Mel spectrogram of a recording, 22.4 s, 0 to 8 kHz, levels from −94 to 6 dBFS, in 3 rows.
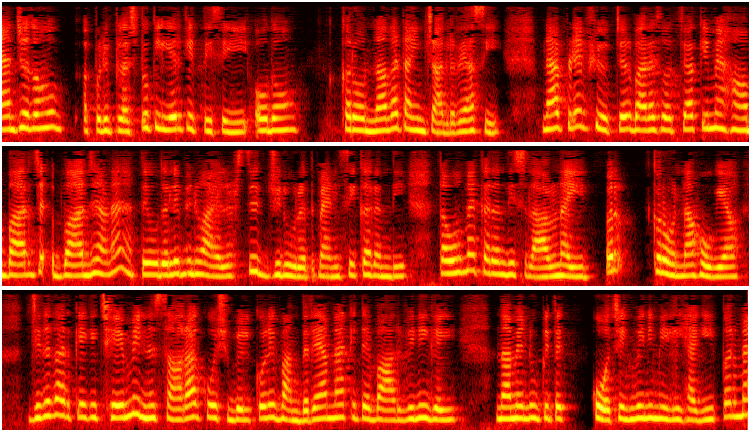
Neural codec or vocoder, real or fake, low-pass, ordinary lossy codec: codec, 16 kHz, 0.7 kbps, FocalCodec; fake; 7.2 kHz; MP3, 32 kbps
